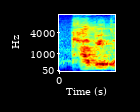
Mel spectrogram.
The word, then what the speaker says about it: 다비드: 근데 그게 이제 그 발음 그대로 읽으면 다비드거든요. 다비드예요. 예, 그러니까 히브리어로 읽으면 다비드. 그러니까 이제 스페인이나 이런 데 가면은 다비드, 뭐 축구 선수 중에 다비드 굉장히 많아요.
